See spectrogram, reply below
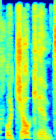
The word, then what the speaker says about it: Joakim: No, Joakim.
